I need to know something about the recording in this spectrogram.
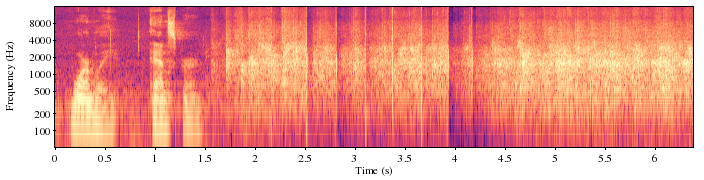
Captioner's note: applause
